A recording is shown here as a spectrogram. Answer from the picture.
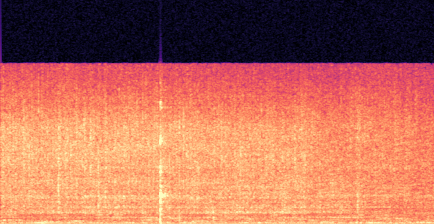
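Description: Fish and vegetable layers of tomato, bell pepper and onion sizzling steadily in oil in a pot over a gas flame, with one light click about a second and a half in.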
